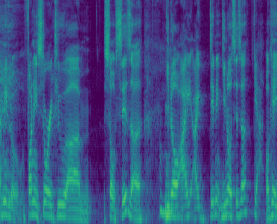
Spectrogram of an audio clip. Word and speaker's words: SZA: It's like, no, it's not Sa. I was like, what is it? It's like SZA.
